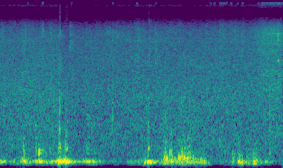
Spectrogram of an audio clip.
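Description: Wind buffeting an open-air microphone, coming and going in irregular gusts.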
